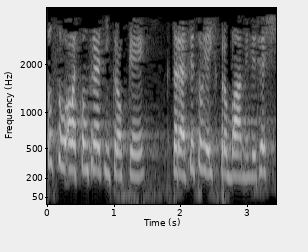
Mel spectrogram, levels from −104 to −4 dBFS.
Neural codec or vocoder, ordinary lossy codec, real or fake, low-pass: vocoder, 22.05 kHz, 80 mel bands, Vocos; MP3, 16 kbps; fake; 3.6 kHz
